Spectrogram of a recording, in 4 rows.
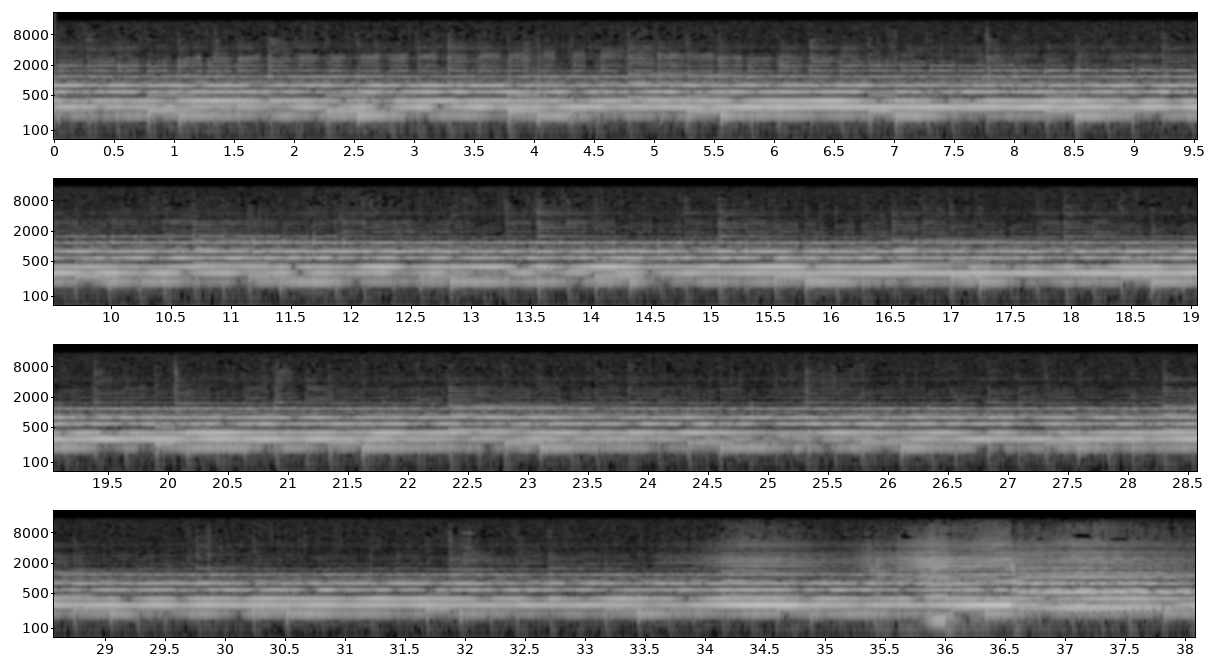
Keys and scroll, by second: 1.1 8, 1.4 Return, 6.1 super+c, 7.3 super+f, 7.9 shift+Right, 11.4 shift+Left, 29.2 super+c, 30.5 super+f, 31.1 shift+Left, 36.7 BackSpace.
